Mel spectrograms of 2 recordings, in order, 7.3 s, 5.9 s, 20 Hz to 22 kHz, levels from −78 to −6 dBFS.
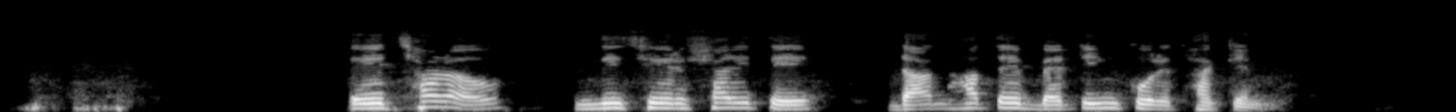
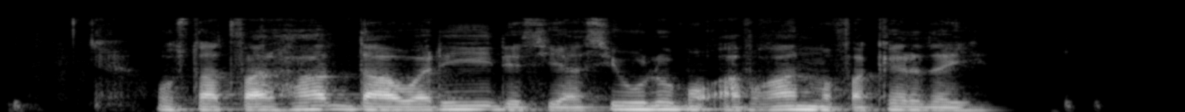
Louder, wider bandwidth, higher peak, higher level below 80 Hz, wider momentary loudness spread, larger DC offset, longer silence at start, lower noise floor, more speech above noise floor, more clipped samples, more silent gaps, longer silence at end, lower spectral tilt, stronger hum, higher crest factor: first, -18 LUFS vs -25 LUFS; second, 6 kHz vs 11.5 kHz; first, -2 dBFS vs -10 dBFS; second, -58 dBFS vs -52 dBFS; first, 21 LU vs 8 LU; neither; about the same, 0.15 s vs 0.05 s; first, -81 dBFS vs -71 dBFS; first, 65 dB vs 47 dB; neither; neither; about the same, 0.95 s vs 1 s; first, -9.5 dB/octave vs -7.5 dB/octave; neither; about the same, 18 dB vs 16 dB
